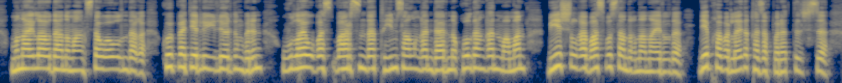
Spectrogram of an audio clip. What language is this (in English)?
Kazakh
